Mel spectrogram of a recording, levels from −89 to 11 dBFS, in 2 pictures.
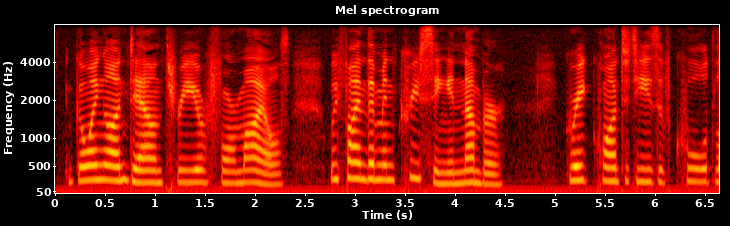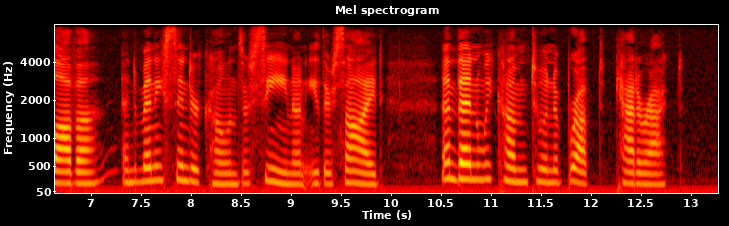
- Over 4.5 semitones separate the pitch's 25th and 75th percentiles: No, average, 3.9 semitones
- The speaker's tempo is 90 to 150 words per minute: No, average, 160 wpm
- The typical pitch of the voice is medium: No, high, 220 Hz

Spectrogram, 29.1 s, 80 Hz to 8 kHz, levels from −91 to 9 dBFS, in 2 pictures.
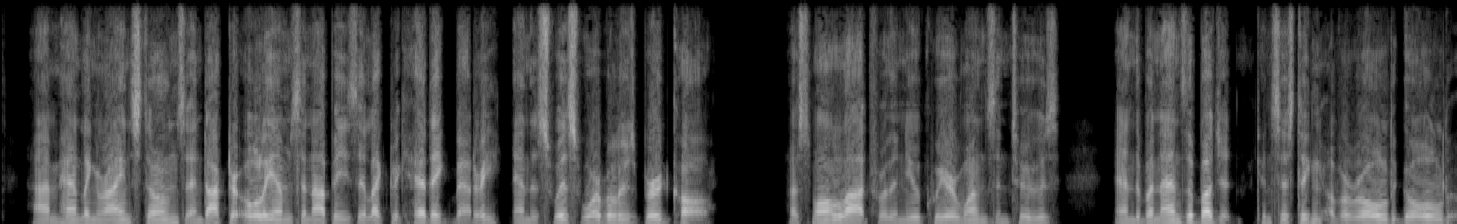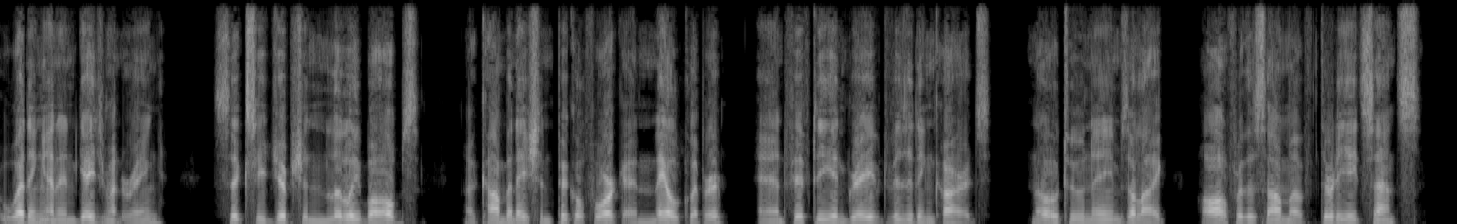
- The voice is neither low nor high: No, low, 130 Hz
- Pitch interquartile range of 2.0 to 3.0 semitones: Yes, narrow, 2.5 semitones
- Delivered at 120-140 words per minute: Yes, slow, 135 wpm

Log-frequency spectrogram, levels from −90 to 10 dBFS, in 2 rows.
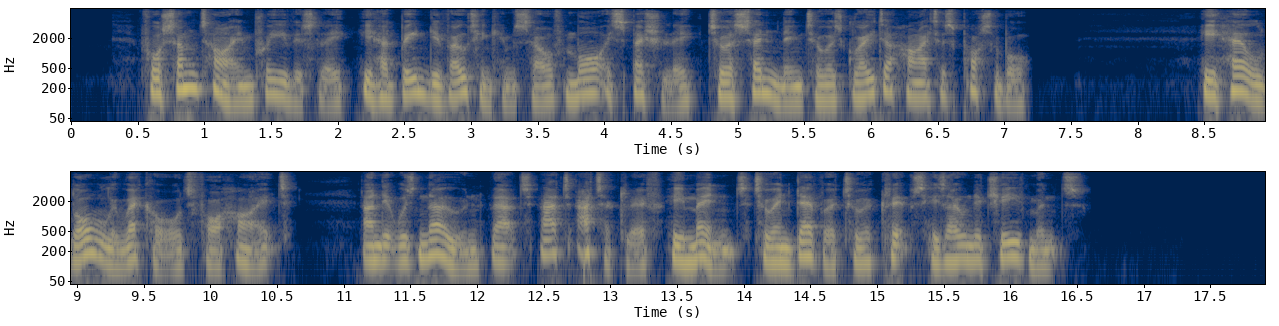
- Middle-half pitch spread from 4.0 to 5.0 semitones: Yes, average, 4.7 semitones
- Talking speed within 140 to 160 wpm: Yes, average, 145 wpm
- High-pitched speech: No, low, 130 Hz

